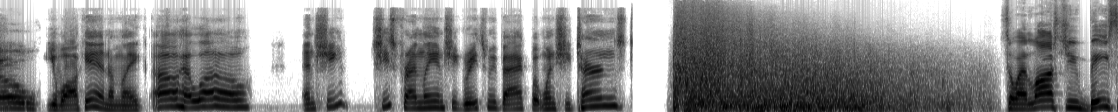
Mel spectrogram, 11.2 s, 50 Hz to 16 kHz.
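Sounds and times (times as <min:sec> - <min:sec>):
speech: 0:00.1 - 0:07.2, 0:10.0 - 0:11.1
loud thunder boom: 0:06.7 - 0:10.0.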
